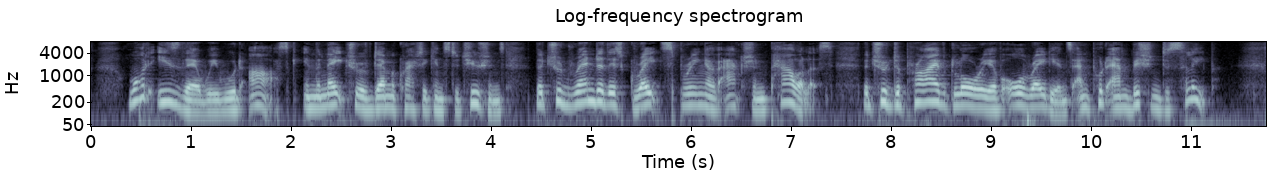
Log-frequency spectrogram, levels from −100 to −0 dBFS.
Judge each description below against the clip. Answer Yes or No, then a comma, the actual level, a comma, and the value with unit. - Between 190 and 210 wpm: No, average, 170 wpm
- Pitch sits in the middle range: Yes, medium, 150 Hz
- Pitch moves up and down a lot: Yes, wide, 6.1 semitones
